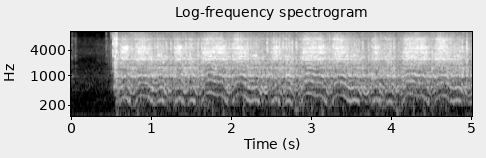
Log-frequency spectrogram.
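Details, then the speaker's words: 1969 Pontiac GTO with a Pontiac 350, sat in a barn 35 years: starter cranks steadily with faint sputters, engine hitting harder but never catches. Carb possibly gummed up; owner suspects an utter lack of compression. "It's definitely hitting harder. Now, it's just, I don't know, the utter lack of compression."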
